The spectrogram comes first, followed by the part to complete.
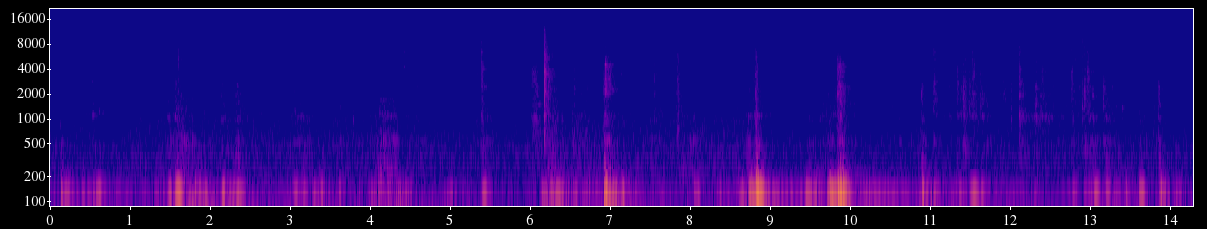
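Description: A graphics card being fitted by hand into a PC case: scattered clicks, knocks and scrapes of the card, bracket and case parts, with a few sharper knocks in the middle, over a low steady hum.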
